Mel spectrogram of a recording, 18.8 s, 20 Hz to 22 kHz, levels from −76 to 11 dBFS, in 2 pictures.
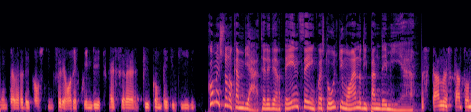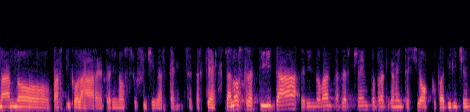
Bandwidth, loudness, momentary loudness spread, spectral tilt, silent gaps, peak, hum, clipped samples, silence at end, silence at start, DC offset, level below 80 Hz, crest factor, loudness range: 13.5 kHz; -14 LUFS; 10 LU; -7 dB/octave; none; 0 dBFS; none; under 0.1%; 0 s; 0 s; under 0.1%; -42 dBFS; 14 dB; 5 LU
